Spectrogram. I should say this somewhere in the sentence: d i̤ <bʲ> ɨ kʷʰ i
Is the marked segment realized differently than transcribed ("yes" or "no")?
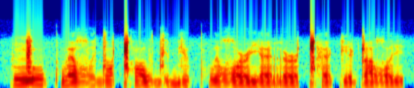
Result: no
